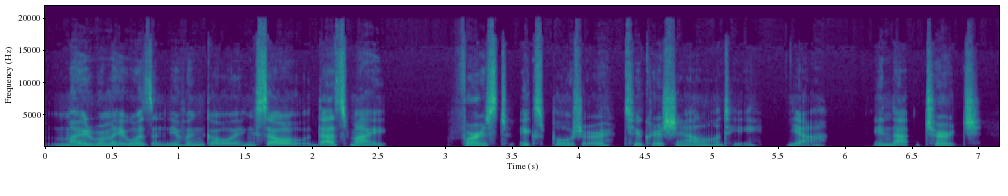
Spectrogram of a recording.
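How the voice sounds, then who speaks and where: A Chinese-accented woman in her thirties speaks as an interview guest, with a slightly high voice carrying a gravelly fry. She talks hesitantly with many fillers and light laughs. The sound is dry and close. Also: no room sound. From China. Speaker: guest, translator. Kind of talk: casual interview conversation.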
